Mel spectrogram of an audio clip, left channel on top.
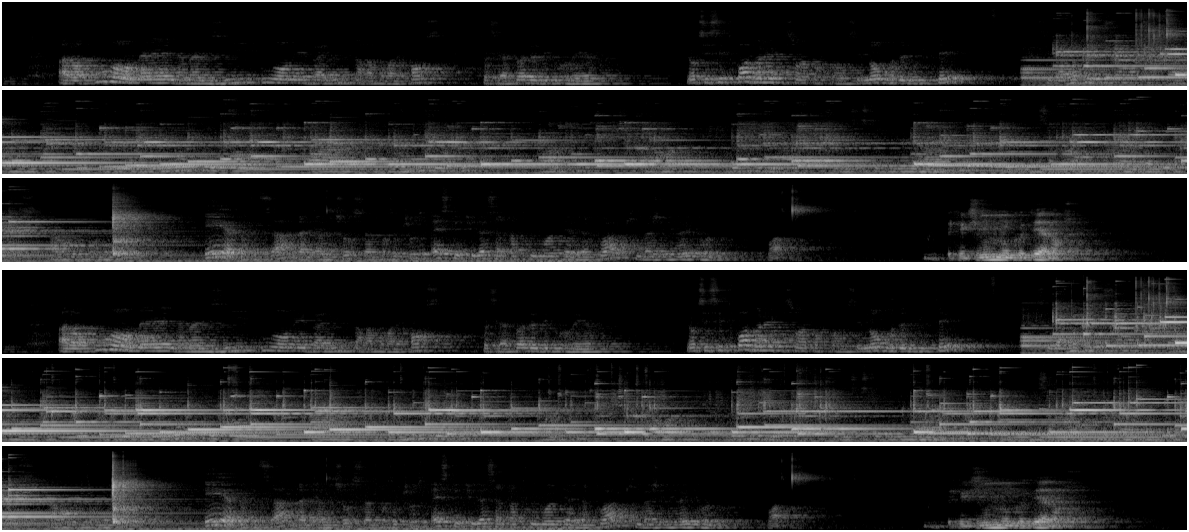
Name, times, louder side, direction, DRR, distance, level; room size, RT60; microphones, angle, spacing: voice 1, 0.2-6.0 6.8-9.6 10.3-14.5 14.9-16.6 17.2-17.6 18.2-25.4 25.7-31.0 31.4-31.6, equal, 15° right, 0 dB, 1.1 m, -38 dB
sound 1, 10.2-29.3, right 5 dB, 50° right, 0.6 m, -25 dB
voice 2, 32.9-34.4, left 3 dB, 70° left, 2 dB, 0.7 m, -31 dB
11.0 x 6.3 x 4.4 m, 1.4 s
head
